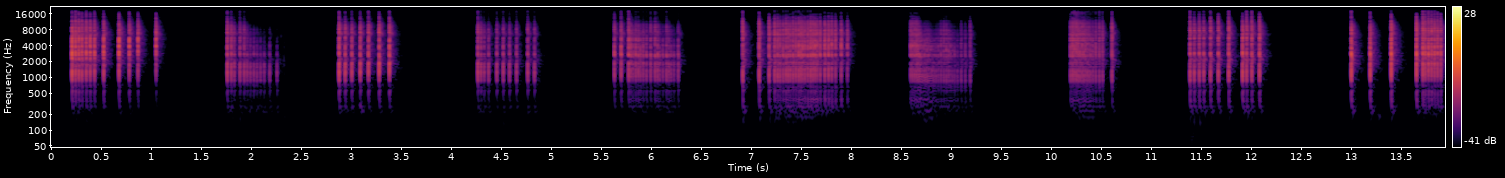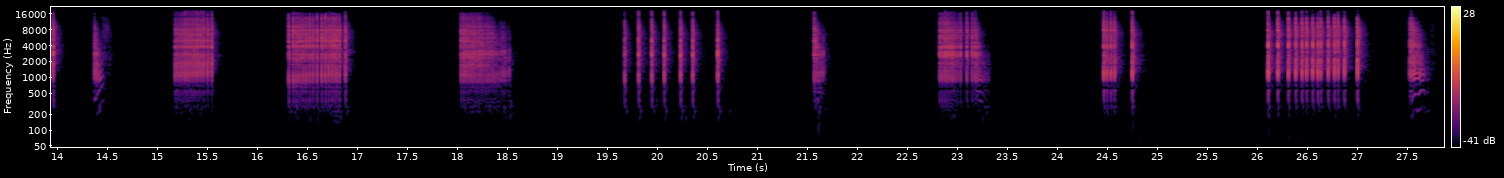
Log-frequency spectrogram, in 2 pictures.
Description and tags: Wood Creak 04
Squeaky wood floor in my Berkeley, CA apartment. There is some natural reverb due to the recording conditions.
CAD E100S > Marantz PMD661.
wood-floor, floor, wood, wood-creak, wood-creaking, wooden, creak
